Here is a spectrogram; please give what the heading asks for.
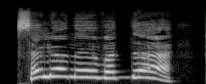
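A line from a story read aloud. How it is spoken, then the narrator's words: Laughing cry. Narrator (Russian): вскрикнула индианка, смеясь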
